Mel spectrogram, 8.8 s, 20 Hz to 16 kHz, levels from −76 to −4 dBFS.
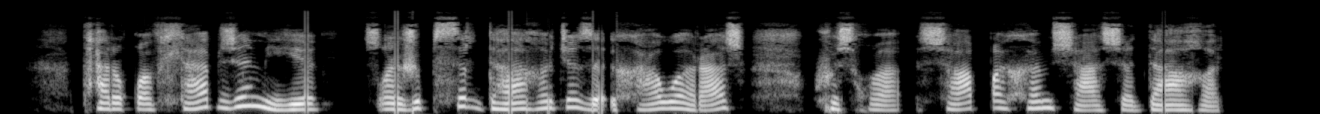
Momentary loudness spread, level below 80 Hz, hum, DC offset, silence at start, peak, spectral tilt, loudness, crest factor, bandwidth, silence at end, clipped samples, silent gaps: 7 LU; -52 dBFS; none; under 0.1%; 0.55 s; 0 dBFS; -4 dB/octave; -15 LUFS; 16 dB; 11 kHz; 0.7 s; under 0.1%; 2.30-2.38 s, 6.03-6.10 s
